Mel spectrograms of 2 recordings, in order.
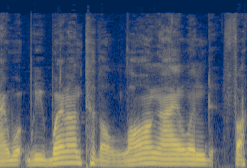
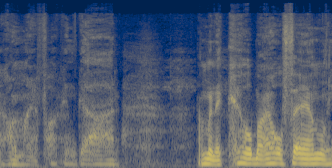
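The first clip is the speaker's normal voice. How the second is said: put-on panicked tone, quieter; 6 dB quieter than usual. Retelling driving on a busy expressway as a new driver: imitating own past panic.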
